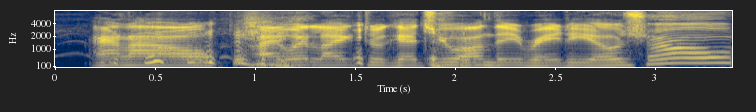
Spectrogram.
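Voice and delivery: very slow, deep, mechanical robot voice. Joking about phoning someone who ignores robocalls: robot voice. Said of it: "Don't talk to him in a robot voice".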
